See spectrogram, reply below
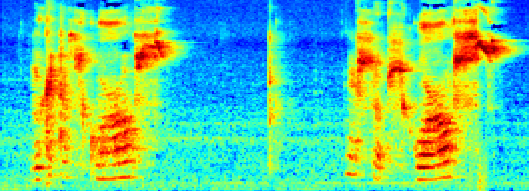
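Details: A male African grey parrot, hanging out indoors in an office with his owner, gives two bursts of squeaky, whistled and chattering notes, bright and high-pitched with a speech-like edge.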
